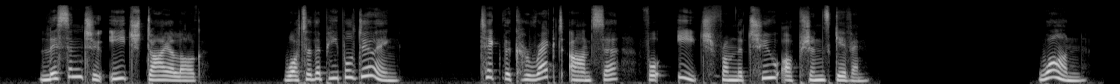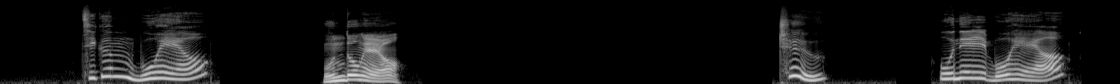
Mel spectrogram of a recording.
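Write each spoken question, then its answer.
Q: What are the people doing?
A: Exercising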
